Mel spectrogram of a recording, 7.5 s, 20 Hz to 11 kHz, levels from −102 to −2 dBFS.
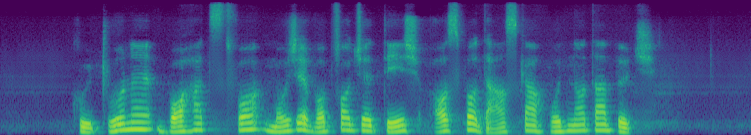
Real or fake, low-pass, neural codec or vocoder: fake; 9.9 kHz; codec, 24 kHz, 0.9 kbps, DualCodec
